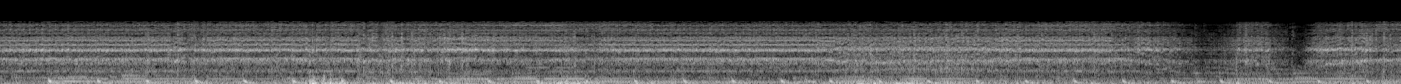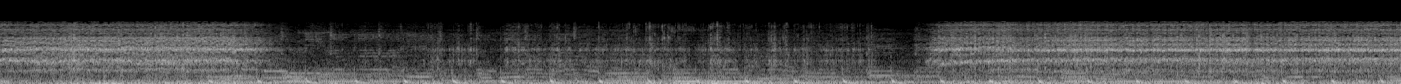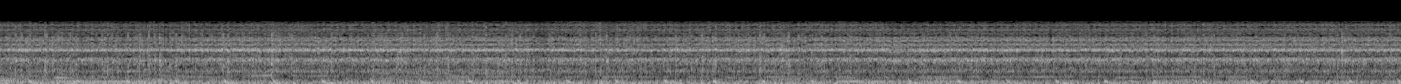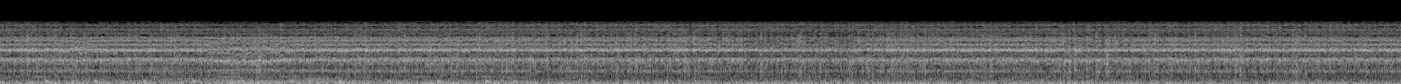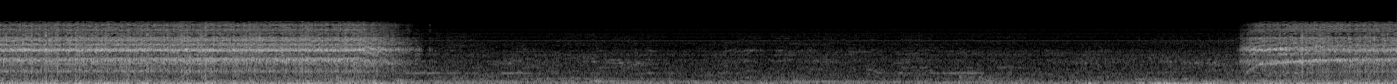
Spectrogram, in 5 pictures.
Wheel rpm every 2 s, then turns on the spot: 160, 160, 160, 160, 160, 130, 50, 160, 50, 10, 20, 30, 150, 160, 160, 160, 160, 160, 160, 160, 160, 160, 160, 160, 160, 160, 160, 160, 160, 160, 0, 0, 0, 0, 80.
18-22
